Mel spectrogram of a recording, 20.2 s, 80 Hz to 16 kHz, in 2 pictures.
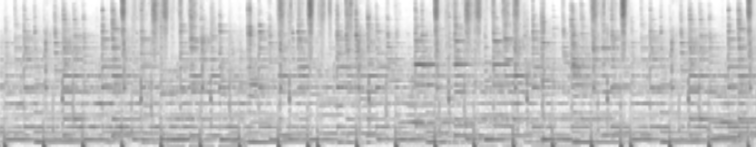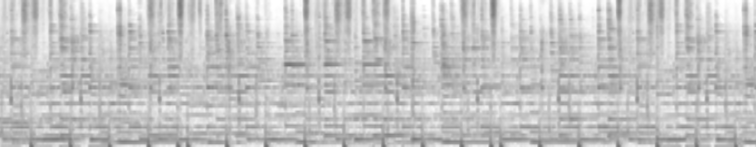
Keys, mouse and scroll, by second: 1.9 click, 2.2 shift+click, 2.9 alt+click, 3.5 click, 4.2 click, 8.9 click, 9.3 shift+click, 9.9 click, 10.3 click, 13.8 click, 14.4 click, 16.9-17.9 drag, 18.2-19.2 typing, 19.6 Return.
